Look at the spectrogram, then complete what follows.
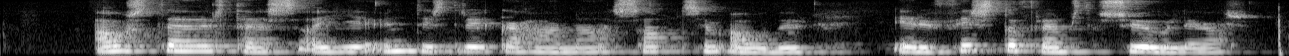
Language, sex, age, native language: Icelandic, female, 16, Icelandic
